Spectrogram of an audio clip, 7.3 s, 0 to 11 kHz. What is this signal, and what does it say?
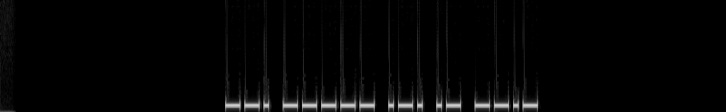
Morse code, heard as a keyed tone, about 25 wpm, 700 Hz. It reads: G0RAQ
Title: DXCC-100 Call Signs - 5 Characters - Repeated 2x - 25wpm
